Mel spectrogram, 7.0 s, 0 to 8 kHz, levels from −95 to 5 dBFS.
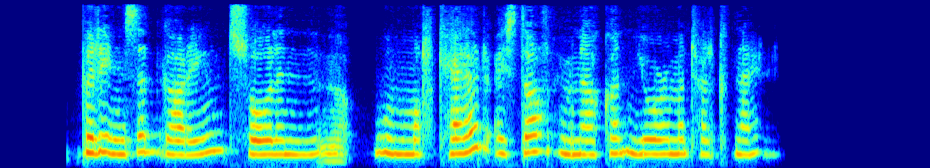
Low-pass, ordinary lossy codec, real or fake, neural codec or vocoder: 7.2 kHz; MP3, 48 kbps; fake; codec, 16 kHz in and 24 kHz out, 0.4 kbps, LongCat-Audio-Codec, fine tuned four codebook decoder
